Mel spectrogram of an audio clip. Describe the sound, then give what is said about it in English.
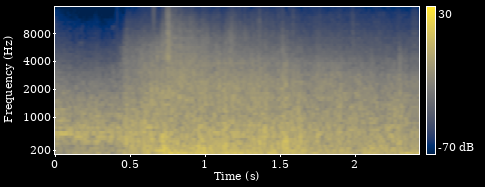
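A dramatic, thunder-like music sting played as tournament fanfare: a deep, loud booming rumble that swells in after a brief quieter start and rolls on steadily, with no voices over it. “I have Patreon fanfare, and then I have tournament, like it's like a thunder.”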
